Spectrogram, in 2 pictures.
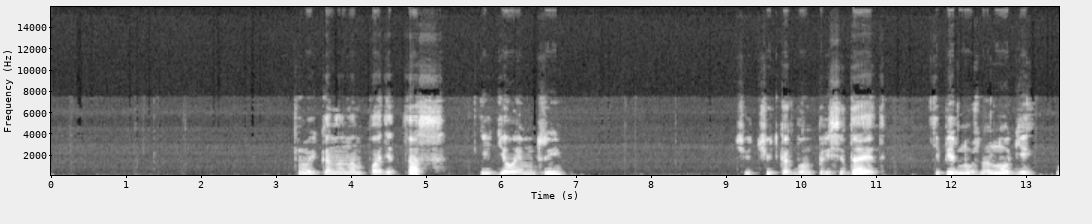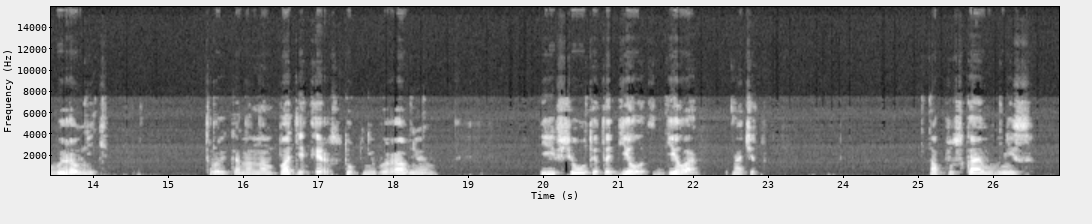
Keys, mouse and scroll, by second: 1.0 shift+click, 1.7 middle click, 2.9 KP_3, 3.6 scroll down 1, 4.0 shift+click, 4.8-5.8 scroll down 2, 6.2 g, 8.3 r, 11.7 scroll up 2, 12.0 shift+middle click, 12.9 click, 13.8 shift+click, 15.4 KP_3, 16.8 r, 19.9-20.4 scroll down 3, 20.4 click, 24.9 click, 25.9 click.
